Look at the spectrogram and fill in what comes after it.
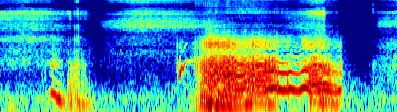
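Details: One-year-old male pug asleep, dozing off again after briefly waking: a short snort, then a long rattling, fluttering snore typical of a flat-faced dog; snoring.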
